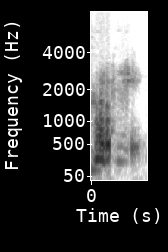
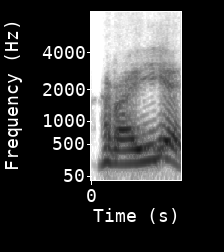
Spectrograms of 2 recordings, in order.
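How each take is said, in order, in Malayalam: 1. ഈ വാക്ക് അവസാനിക്കുന്നത് നീണ്ട 'ee' സ്വരാക്ഷരത്തിലാണ്. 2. ഈ വാക്ക് അവസാനിക്കുന്നത് 'eye' സ്വരാക്ഷര ശബ്ദത്തിലാണ്. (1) "ശരിക്ക് ഹ്രീ എന്നാണ്" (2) "ഹ്രൈ അല്ല"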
